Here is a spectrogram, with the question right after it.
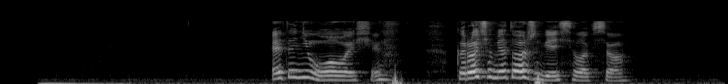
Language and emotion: Russian, positive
